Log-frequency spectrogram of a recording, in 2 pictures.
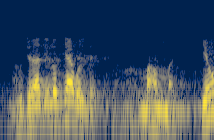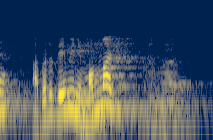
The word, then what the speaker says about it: محمد: محمد زبر میم پر یا پیش؟ پیش. لیکن آپ نے بولا محمد زبر، آپ نے جو تلفظ کیا حنیف بھائی، آپ نے محمد بولا ہے، تو یہ آپ نے صحیح بولا ہو لیکن آواز ایسی آ رہی. یہ محمد ہے میم پر پیش، لیکن ہم لوگ گجراتی لوگ کیا بولتے ہیں؟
